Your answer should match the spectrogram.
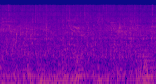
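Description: Steady sound of water pouring and trickling into a fish pond.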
